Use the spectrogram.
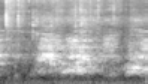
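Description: A neighbour's dogs bark in a short, close, fairly loud burst while a pet dog jumps about with them outdoors.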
